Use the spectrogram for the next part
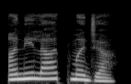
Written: ಅನಿಲಾತ್ಮಜ

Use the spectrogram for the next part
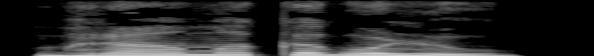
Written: ಭ್ರಾಮಕಗೊಳ್ಳು

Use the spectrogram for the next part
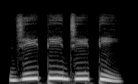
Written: ಜಟಾಜೂಟ

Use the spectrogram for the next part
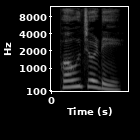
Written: ಪೌಜೊಡೆ

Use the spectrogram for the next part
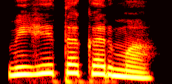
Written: ವಿಹಿತಕರ್ಮ

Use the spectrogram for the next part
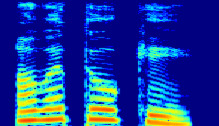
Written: ಅವೇದಕ

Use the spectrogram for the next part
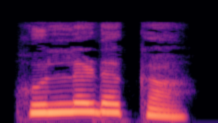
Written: ಹಾಲಡಕೆ

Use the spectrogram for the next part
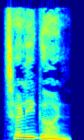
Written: ಛಳಿಗಾಣ್

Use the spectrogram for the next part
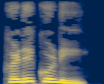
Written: ಕಡೆಕೊಡಿ

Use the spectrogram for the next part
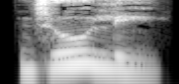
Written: ಜೋಲಿ

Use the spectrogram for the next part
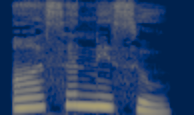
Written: ಆಸನ್ನಿಸು

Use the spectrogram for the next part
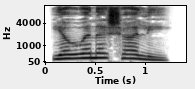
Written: ಯವ್ವನಶಾಲಿ

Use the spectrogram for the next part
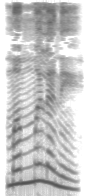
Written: ಮಮ್ಮಲನೆ

